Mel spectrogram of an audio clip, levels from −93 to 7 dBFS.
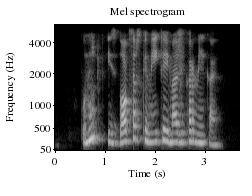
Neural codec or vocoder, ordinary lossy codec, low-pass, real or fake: autoencoder, 48 kHz, 32 numbers a frame, DAC-VAE, trained on Japanese speech; none; 5.4 kHz; fake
